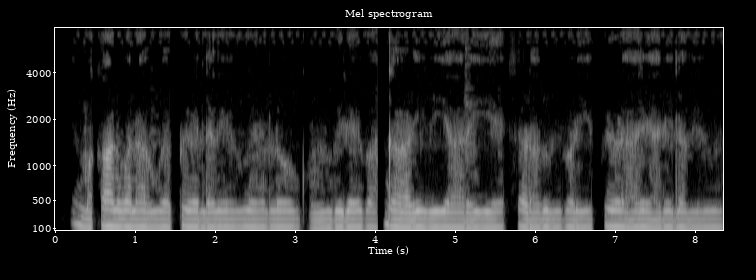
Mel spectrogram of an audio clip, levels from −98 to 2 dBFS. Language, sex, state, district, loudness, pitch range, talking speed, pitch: Hindi, male, Uttar Pradesh, Hamirpur, -36 LUFS, 110-115 Hz, 195 wpm, 115 Hz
